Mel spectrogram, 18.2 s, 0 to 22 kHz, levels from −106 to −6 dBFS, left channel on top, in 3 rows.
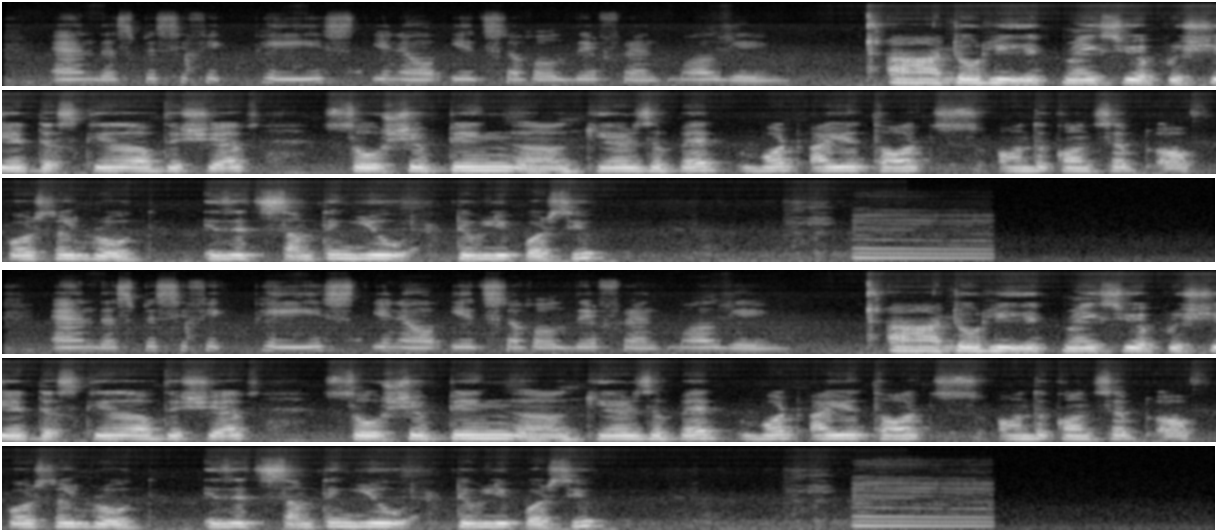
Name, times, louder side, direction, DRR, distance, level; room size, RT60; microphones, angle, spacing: voice 1, 0.2-4.0 16.4-17.1, right 1 dB, 30° right, 4.1 m, -38 dB
voice 2, 4.3-7.3 7.7-12.8 13.2-15.2 16.2-16.3, left 1 dB, 10° left, 0.4 m, -25 dB
head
